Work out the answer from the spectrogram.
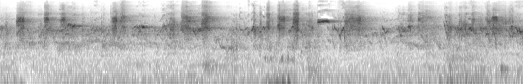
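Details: Budgerigars chatter loudly and happily in rapid, overlapping high chirps and squawks. A thin whistled note rises briefly near three seconds.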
